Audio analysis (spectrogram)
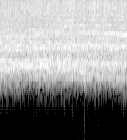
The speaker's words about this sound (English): Now, thank you guys for clapping.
